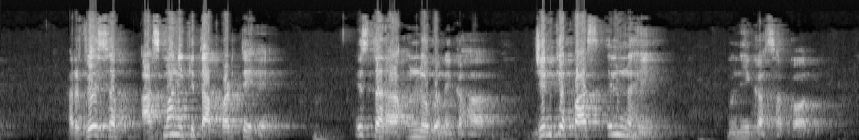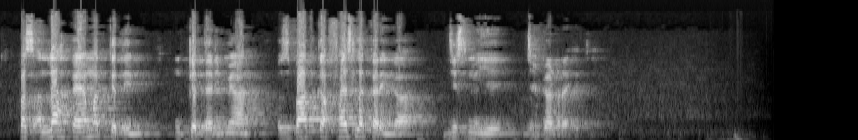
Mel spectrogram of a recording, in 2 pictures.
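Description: A young man recites in a melodic chanting voice close to a microphone.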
